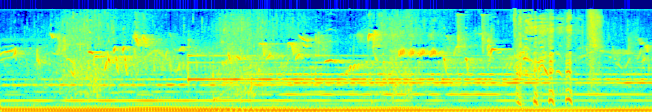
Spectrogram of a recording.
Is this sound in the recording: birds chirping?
yes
